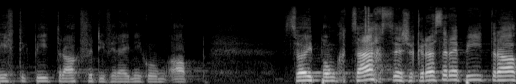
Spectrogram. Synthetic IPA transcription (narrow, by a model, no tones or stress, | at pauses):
ɪχtɪɡ̚b̥iːt̪ɾɑːkfʏdifəɾɛɪnɪɡʊŋʔɑ̰p̚ | t͡sʋœʏpʰʊŋktsæχsɪʃəɡɾœsəɾəbiːt̪ɾɑː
